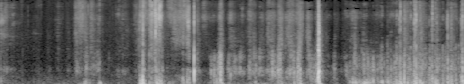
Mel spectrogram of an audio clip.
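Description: Fingernails scratch the ribs of a large, hollow, empty, ribbed white flexible plastic duct tube, held compressed and tilted near the microphone. Dry, raspy scratching comes in uneven bursts, with a few sharp clicks standing out, and becomes a steadier rustle at the end.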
